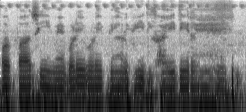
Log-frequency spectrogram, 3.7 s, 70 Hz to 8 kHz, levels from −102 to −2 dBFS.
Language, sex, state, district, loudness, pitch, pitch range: Hindi, male, Uttar Pradesh, Lalitpur, -17 LUFS, 100 Hz, 95-100 Hz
